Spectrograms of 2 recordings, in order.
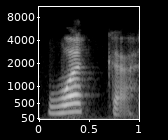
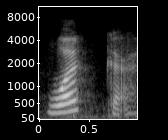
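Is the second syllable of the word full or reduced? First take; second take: reduced; reduced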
